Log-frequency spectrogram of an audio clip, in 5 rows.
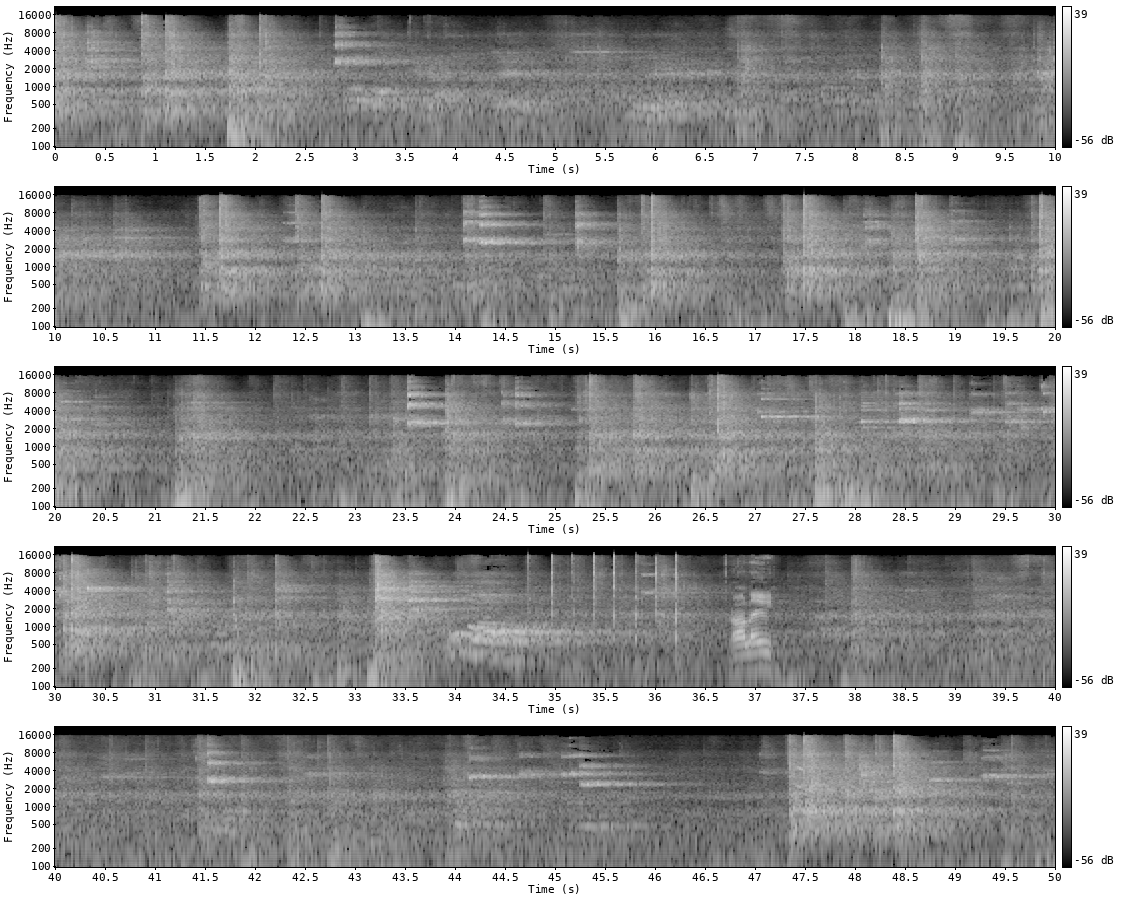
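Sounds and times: squash ball struck by rackets: 0.0 - 2.5, 8.3 - 13.4, 15.5 - 16.5, 17.2 - 20.3, 21.2 - 22.0, 25.2 - 29.0, 30.0 - 33.8, 34.7 - 36.6, 47.3 - 48.8
shoes squeaking on wooden floor: 27.0 - 31.4, 35.4 - 36.7.

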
